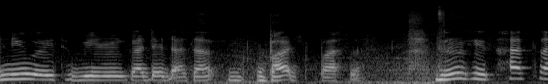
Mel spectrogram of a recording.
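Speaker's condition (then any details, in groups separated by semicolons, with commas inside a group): Cerebral palsy; from birth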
